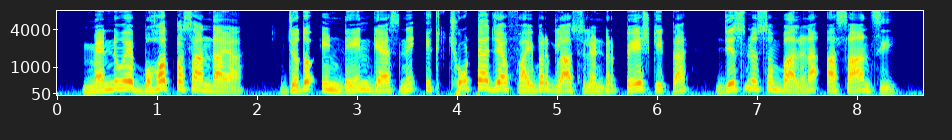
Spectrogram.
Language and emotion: Punjabi, happy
